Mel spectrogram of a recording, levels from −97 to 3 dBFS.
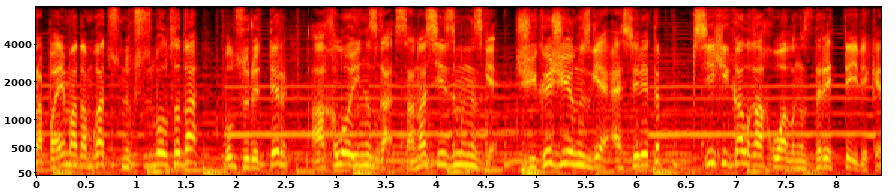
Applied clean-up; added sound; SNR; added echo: none; Wind instrument, woodwind instrument; 14 dB; none.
